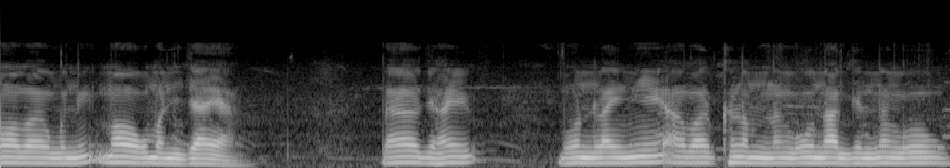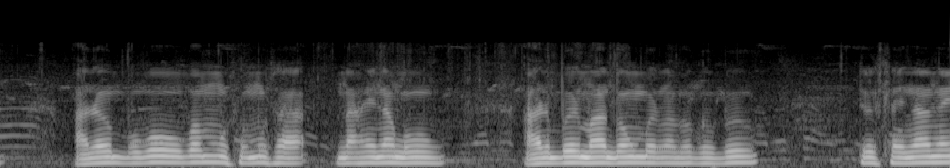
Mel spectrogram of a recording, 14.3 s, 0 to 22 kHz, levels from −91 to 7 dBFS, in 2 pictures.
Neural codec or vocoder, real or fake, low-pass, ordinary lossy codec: none; real; none; none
